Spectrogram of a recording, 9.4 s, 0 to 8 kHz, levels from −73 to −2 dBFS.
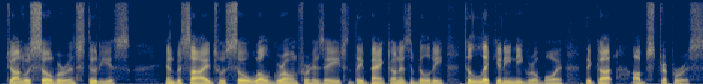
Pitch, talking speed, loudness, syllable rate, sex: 115 Hz, 180 wpm, -20 LUFS, 5.3 syllables/s, male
